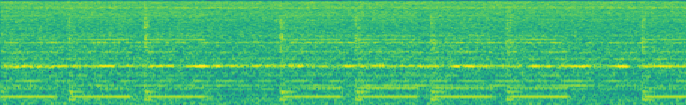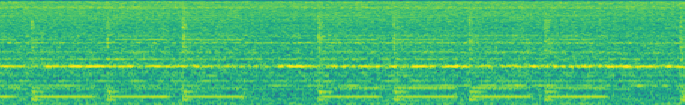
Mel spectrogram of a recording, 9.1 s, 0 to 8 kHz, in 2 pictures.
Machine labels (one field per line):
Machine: slide rail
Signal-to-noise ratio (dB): 6 dB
